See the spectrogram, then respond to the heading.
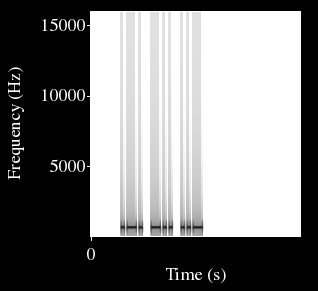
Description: Morse code, heard as a keyed tone, about 20 wpm, 700 Hz. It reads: RDU
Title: USA Call Sign Postfixes - 3 Letters 20wpm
